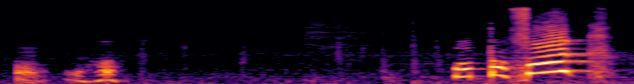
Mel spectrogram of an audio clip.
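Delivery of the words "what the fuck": very high, loud shocked cry; startled out of his wits; shocked shriek. Real, not acted. Sudden scare in game.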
